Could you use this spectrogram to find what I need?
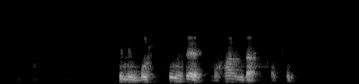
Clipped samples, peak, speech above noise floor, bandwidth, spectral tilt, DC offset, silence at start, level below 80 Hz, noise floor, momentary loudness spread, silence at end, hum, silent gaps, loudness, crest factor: under 0.1%; -12 dBFS; 54 dB; 4 kHz; -9.5 dB/octave; under 0.1%; 1.2 s; -76 dBFS; -85 dBFS; 20 LU; 0.65 s; none; none; -31 LUFS; 22 dB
